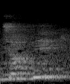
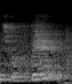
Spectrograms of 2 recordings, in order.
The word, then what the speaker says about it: chofer: La persona que conduce un vehículo es un chofer en España y un chofer en América. La misma palabra, pero con el acento en una sílaba diferente. Chofer, chofer.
